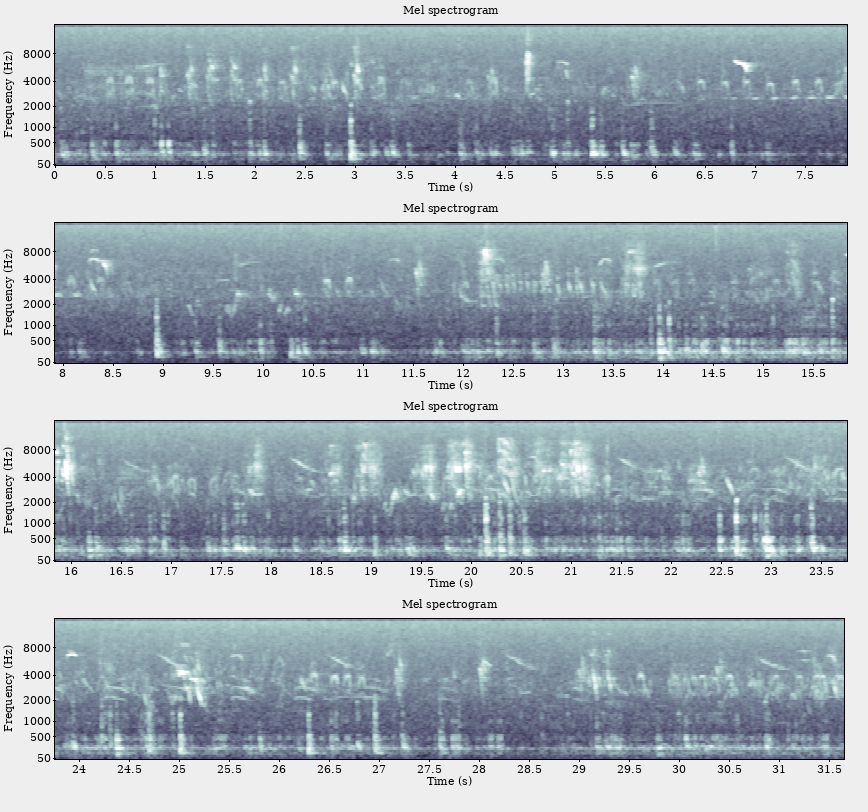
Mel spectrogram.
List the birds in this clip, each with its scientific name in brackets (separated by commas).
White-browed Sparrow-Weaver (Plocepasser mahali), Red-fronted Barbet (Tricholaema diademata), Rüppell's Starling (Lamprotornis purpuroptera), Scarlet-chested Sunbird (Chalcomitra senegalensis), Sulphur-breasted Bushshrike (Telophorus sulfureopectus)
